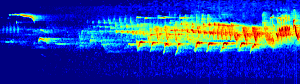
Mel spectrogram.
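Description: Birds chirping and singing, faint at first, then a fuller chorus from about two seconds in, with one bird repeating a short falling note about three times a second.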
